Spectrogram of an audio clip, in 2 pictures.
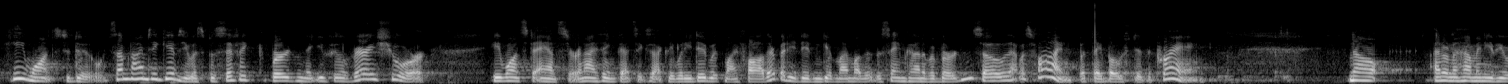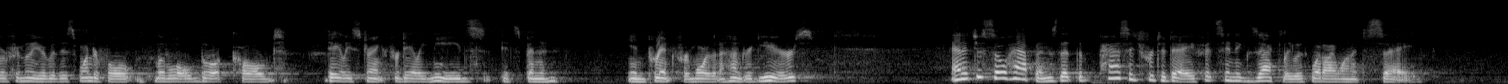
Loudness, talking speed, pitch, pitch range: -19 LUFS, 205 wpm, 155 Hz, 135-180 Hz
